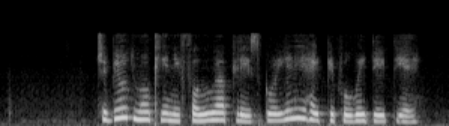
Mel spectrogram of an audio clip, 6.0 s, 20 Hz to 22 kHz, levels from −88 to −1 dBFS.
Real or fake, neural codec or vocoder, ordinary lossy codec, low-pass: fake; codec, 16 kHz, 1.1 kbps, Voila-Tokenizer; none; 7.2 kHz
